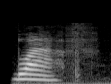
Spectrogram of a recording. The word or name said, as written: blaff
